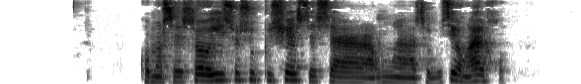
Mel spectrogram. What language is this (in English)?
Galician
